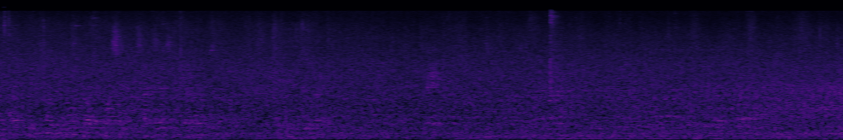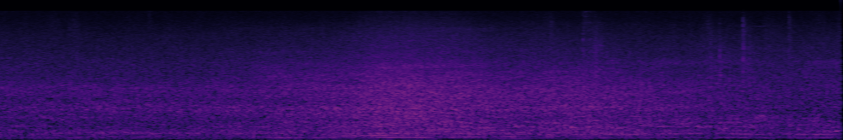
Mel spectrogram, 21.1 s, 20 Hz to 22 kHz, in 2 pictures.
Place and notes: Rue de Béarn, Paris, France - AMB PARIS EVENING RUE DE BÉARN UNDER PORCH MS SCHOEPS MATRICED
This is a recording of the Rue de Béarn during evening under a porch which surrounded the famous 'Place des Vosges' located in the 3th district in Paris. I used Schoeps MS microphones (CMC5 - MK4 - MK8)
